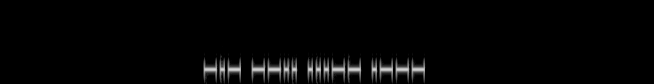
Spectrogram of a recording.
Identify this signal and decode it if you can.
Morse code, heard as a keyed tone, about 30 wpm, 700 Hz. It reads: KZ3J
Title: USA Call Signs - 4 Characters - Repeated 3x - 30wpm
